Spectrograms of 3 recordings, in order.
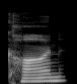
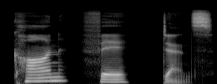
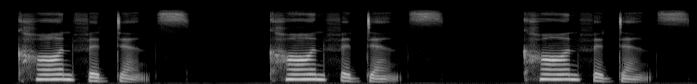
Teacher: The stress is on the first part, con.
